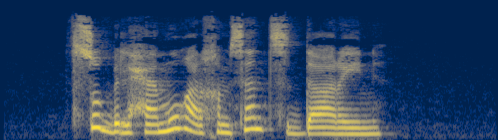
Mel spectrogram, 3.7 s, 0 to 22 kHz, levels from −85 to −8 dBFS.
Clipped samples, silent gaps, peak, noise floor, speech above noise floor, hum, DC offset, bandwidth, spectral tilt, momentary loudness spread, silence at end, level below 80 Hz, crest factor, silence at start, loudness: under 0.1%; none; -4 dBFS; -64 dBFS; 48 dB; none; under 0.1%; 14.5 kHz; -4 dB/octave; 9 LU; 0.9 s; -58 dBFS; 14 dB; 0.55 s; -17 LUFS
